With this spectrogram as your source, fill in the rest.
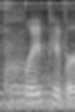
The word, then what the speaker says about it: crepe: his familiar is like crepe paper and he's like get the creepy paper and he keeps mispronouncing crepe paper is creepy paper Dave you just got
